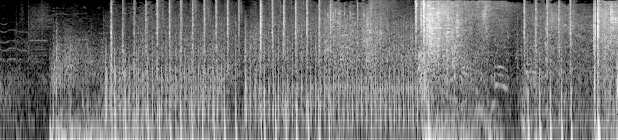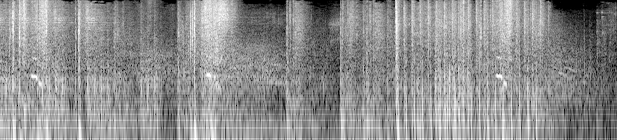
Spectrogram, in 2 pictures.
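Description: Rapid automatic gunfire in the Apex Legends battle royale game, dense close bursts and long sustained volleys with brief pauses between magazines, loud and continuous; a voice speaks briefly over it.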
